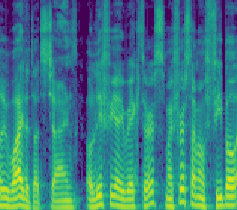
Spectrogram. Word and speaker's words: Olivier Richters: Olivier Richters. My first time on FIBO, everybody was coming, "Who are you? Your name?" Nobody understood. I said, "Olivier Richters." That's how you say it in Dutch.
